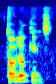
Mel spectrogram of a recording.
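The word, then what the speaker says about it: Talokan: And Tolukens, so 3 syllables. I have every confidence, Kente. Come on, say it with me now. Toluken. Tolukans. You say There the we underwater people.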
